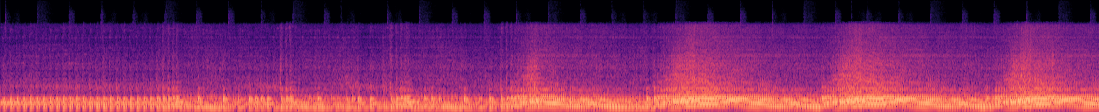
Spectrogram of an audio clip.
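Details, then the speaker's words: Motorcycle after injector cleaning, previously hard to start and stalling on throttle; starts right away, even idle, then crisp throttle blips rising and falling smoothly without stumbling; normal revving. "langsung bisa dinyalakan nya normal ketika di gas"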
